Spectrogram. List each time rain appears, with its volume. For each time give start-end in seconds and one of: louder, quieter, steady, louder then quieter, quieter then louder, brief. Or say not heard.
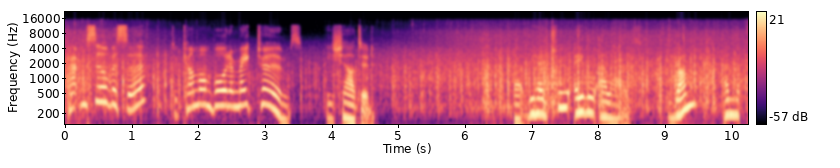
0.0-10.2 quieter then louder.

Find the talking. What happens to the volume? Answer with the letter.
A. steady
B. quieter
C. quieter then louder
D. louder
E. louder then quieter
A.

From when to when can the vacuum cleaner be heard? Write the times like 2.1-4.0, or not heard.
not heard.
